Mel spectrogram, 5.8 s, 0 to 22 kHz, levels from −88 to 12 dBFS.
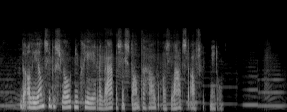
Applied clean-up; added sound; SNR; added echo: neural mask model RNNoise.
